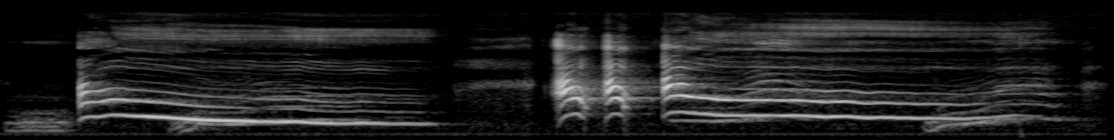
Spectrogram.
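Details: Domestic dog howling: a long falling howl of nearly two seconds, a quick burst of two or three sharp yips, then another long, slowly descending howl ending in a small upward whimper; low hum in the background.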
